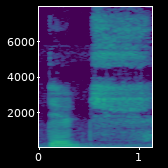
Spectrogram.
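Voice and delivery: hushed, exasperated grumble; soft, worn-down irritation; irritated, under the breath. Retold or imitated. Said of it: "getting more and more irritated".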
